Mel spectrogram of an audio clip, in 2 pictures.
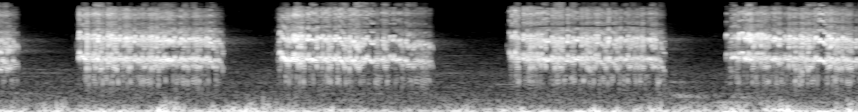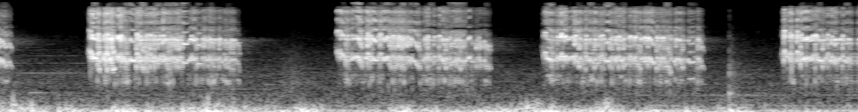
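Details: Two-week-old pet parakeet chick calling in rhythmic harsh buzzing rasps, roughly one per second, fairly even in length and loudness, with little other sound.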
